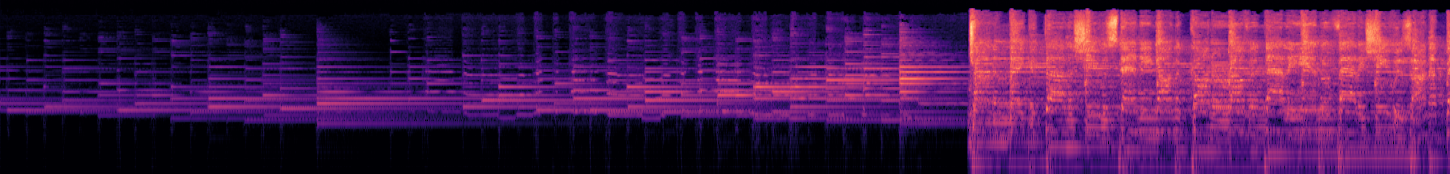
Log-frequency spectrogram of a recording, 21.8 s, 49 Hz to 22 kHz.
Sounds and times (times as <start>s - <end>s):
Music: 0.0s - 21.7s.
